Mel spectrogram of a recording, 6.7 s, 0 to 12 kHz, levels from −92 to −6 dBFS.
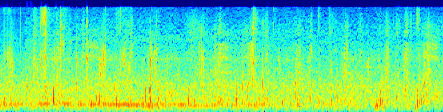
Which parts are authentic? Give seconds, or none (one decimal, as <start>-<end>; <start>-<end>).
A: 0.0-6.7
